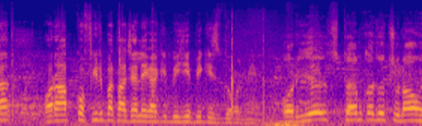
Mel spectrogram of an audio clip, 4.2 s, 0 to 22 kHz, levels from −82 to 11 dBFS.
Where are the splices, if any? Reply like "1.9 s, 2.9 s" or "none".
2.6 s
